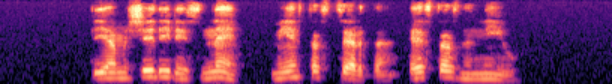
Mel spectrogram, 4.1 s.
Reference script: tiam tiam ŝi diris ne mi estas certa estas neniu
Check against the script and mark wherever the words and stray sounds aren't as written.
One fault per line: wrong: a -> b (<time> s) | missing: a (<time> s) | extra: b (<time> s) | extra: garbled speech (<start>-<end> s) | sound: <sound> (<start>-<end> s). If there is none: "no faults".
missing: tiam (0.9 s)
